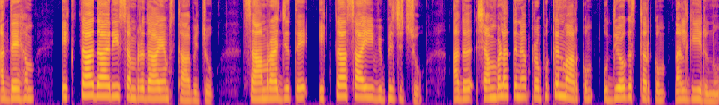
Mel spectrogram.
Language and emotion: Malayalam, neutral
